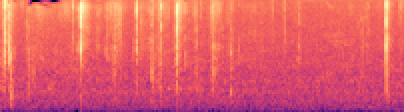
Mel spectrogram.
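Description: Hands working a pouch free of its stiff plastic packaging: irregular sharp clicks and crinkles of plastic, with a sharp click near the end.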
